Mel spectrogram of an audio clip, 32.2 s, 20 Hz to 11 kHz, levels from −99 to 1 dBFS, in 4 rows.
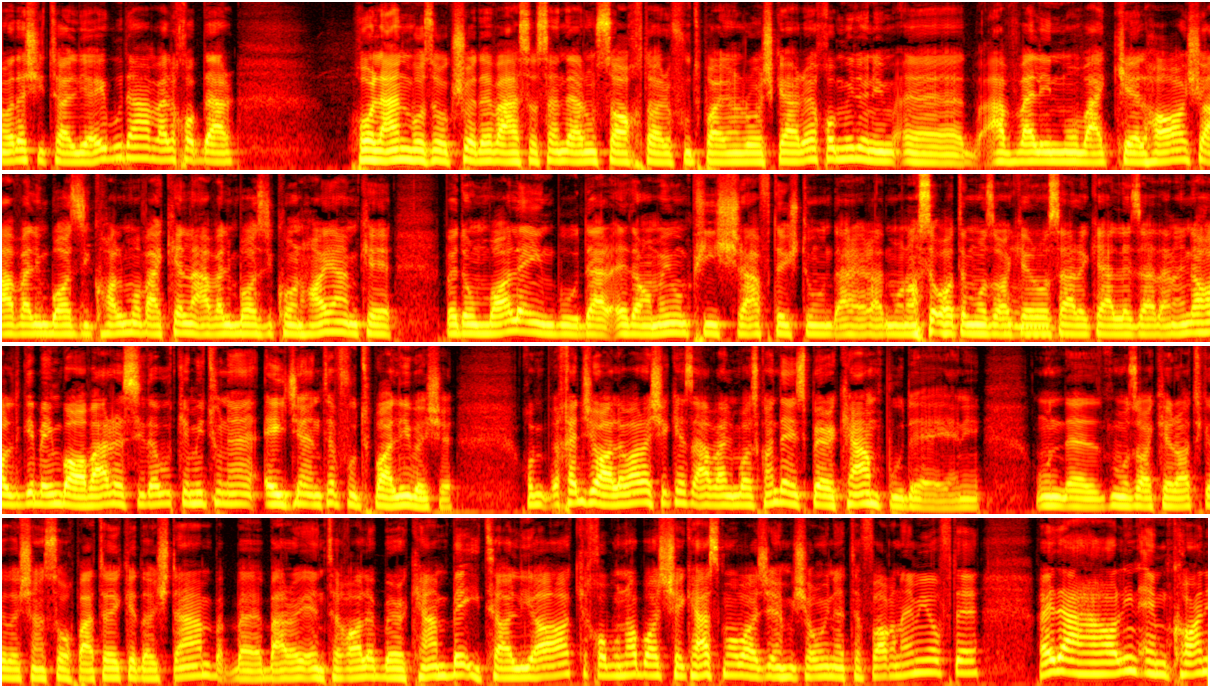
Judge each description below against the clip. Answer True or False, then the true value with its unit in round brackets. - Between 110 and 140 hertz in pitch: True (135 Hz)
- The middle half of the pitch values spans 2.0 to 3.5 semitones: True (3.1 semitones)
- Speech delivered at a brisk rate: True (190 wpm)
